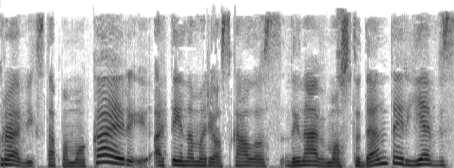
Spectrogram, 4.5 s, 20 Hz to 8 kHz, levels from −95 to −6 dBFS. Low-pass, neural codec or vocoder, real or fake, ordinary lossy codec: 7.2 kHz; vocoder, 44.1 kHz, 80 mel bands, Vocos; fake; AAC, 32 kbps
